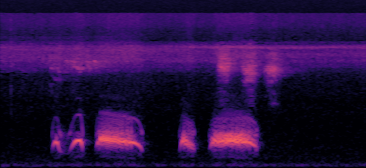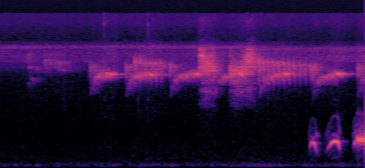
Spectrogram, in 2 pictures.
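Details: Low hollow coos of a spotted dove in short-long pairs, followed by a stretch of high twittering from other small birds before the dove coos again.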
